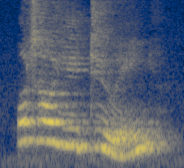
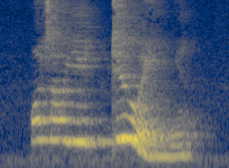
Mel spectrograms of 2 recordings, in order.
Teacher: using first a descending or falling intonation, which is neutral, and then a rising intonation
